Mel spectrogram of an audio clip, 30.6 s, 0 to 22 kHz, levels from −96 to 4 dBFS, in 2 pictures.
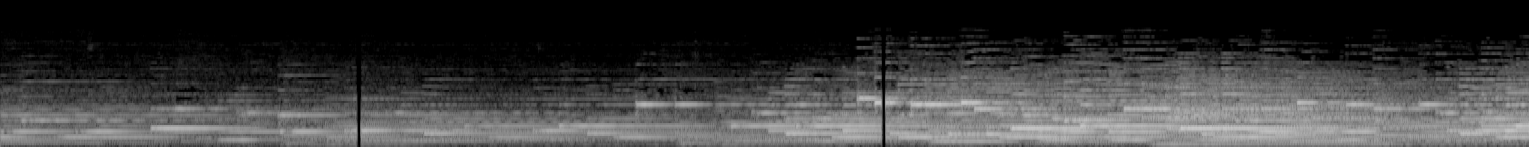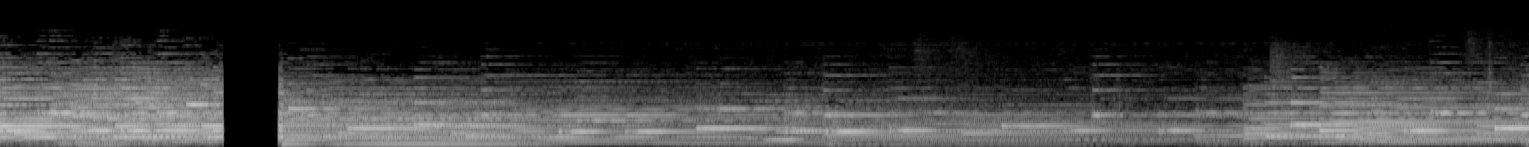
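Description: The audio has three digital broadcast dropouts, at 3.56–3.66 s, 8.81–8.90 s and 17.51–18.12 s, where the receiver mutes through a 3 ms fade after frames fail. The short gaps suggest one lost frame each, the long one about 0.55 s. Unlike concealment, nothing is repeated or smeared. The sound simply stops.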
